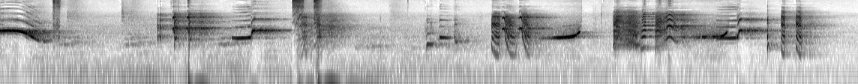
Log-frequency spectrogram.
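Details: Parrots making dinner sounds: loud squawks mixed with rising and falling whistled notes, harsh bursts and short clipped calls in irregular clusters, several birds calling close together.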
